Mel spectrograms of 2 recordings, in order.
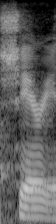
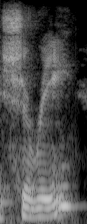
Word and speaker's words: Cherie: my name in print my name is not sherry it's actually cherie um the french pronunciation so i got them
